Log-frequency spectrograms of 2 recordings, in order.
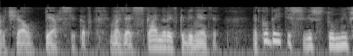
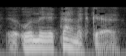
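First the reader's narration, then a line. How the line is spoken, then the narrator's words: Timid addition. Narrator (Russian): робко прибавил Панкрат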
